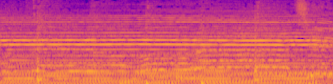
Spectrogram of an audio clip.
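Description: A male singer holding one long high note over live rock band backing with guitar.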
